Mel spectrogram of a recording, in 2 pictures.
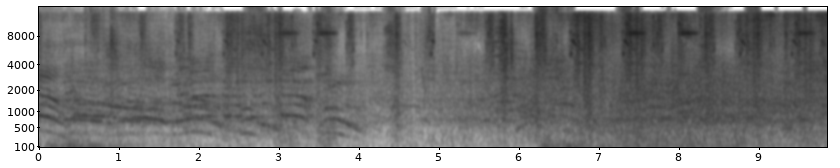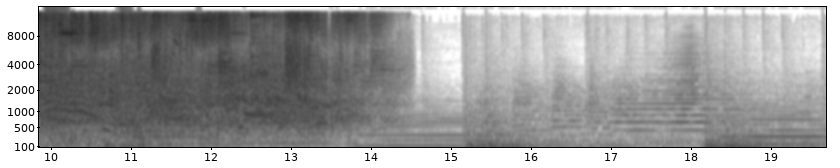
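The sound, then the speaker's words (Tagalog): Loud, dense battle noise for about fifteen seconds as archers rain a volley of arrows on the enemy: a barrage of whooshing, clattering impacts and crashes over a roaring crowd, then the din cuts off and sustained music tones take over. “Mga kaawal, ihanda ang mga manunodla at paulanan ng mga palaso ang mga kalaban na lumalaban pa at tugisin ang mga nagsitakbuhan sa laban!”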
